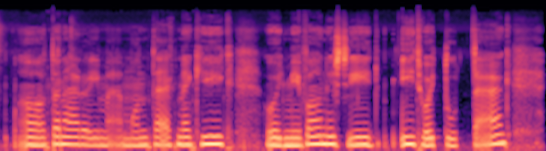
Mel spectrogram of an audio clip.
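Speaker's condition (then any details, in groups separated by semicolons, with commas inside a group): Hearing loss, hard of hearing, hearing aids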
